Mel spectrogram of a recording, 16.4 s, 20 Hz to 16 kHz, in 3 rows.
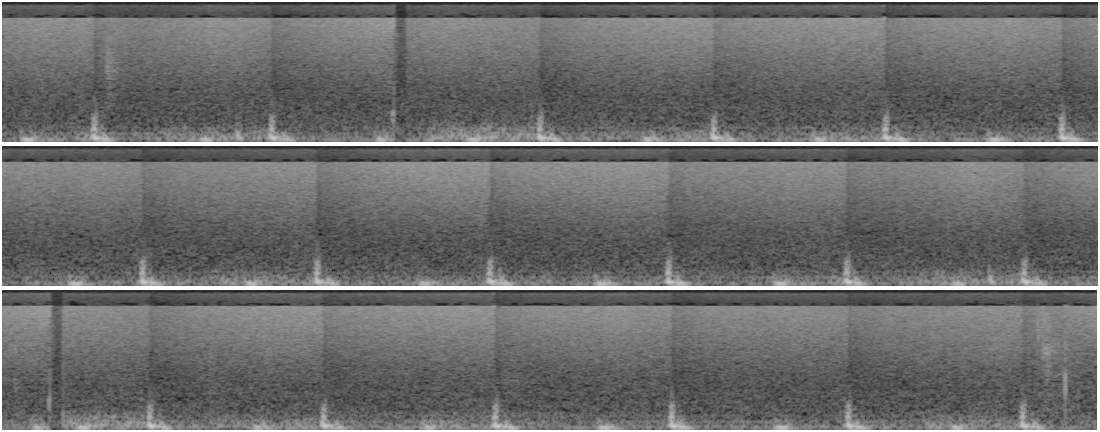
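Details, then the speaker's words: Wide splitting of the second heart sound in a male patient: S2 heard split during both inspiration and expiration, widening on inspiration and narrowing slightly but never single. "wide splitting means no matter whether he's inhaling or exhaling you can still hear splitting of the second sound there's no phase in which you don't hear splitting"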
